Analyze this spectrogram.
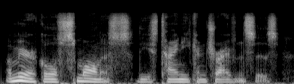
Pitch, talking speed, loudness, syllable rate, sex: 125 Hz, 145 wpm, -18 LUFS, 5.7 syllables/s, male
